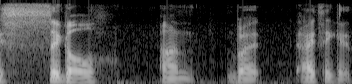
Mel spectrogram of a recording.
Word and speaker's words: Sigil: which is the world's worst way of pronouncing that word. I call it Sigil. sigil. I know, but Chris Perkins, the D&D king, calls it Sigil, and it drives me crazy.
